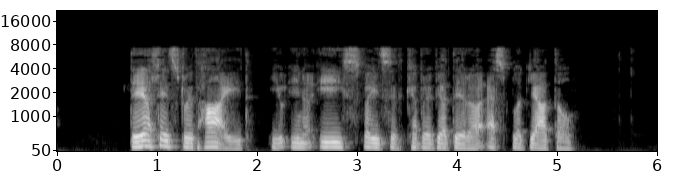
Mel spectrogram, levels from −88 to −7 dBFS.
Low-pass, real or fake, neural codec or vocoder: 7.2 kHz; real; none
